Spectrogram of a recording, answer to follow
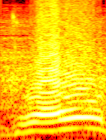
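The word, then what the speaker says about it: Dreux: the stick of carl dro dro again spell d-r-e-u-x i hope i'm pronouncing that correctly it's either drew or dro and i'm gonna say dro but it might be drew if i'm pronouncing it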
